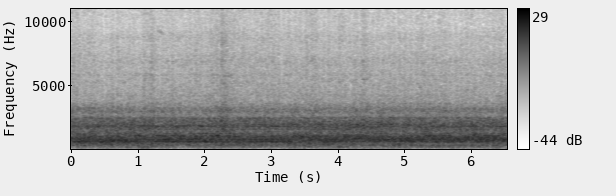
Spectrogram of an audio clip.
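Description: Passenger train coach running at speed, its wheels on the rails making a steady, loud rumble and rush, heard from the rear end of the last car.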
